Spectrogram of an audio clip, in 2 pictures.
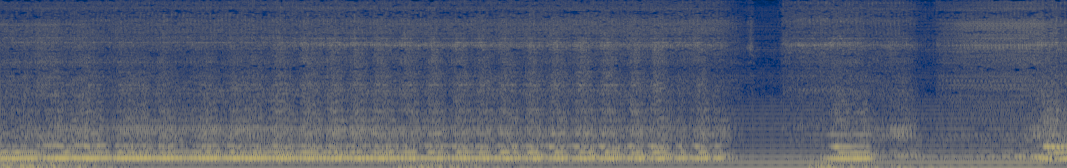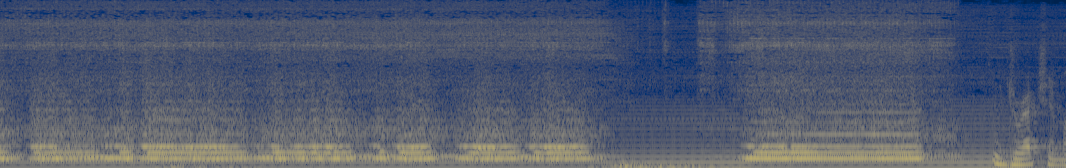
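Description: A thick parting tool cutting into a wooden blank spinning on a lathe, giving a loud, steady pitched whine from the vibration the thick blade sets up. The whine breaks off a few times, around six, seven and thirteen seconds in, as the tool eases out of the cut. A steady hum from the lathe runs underneath.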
